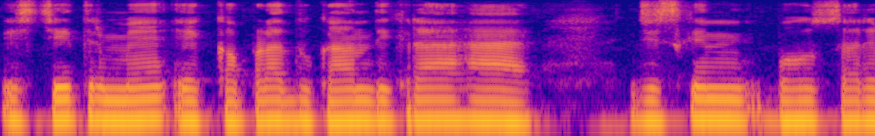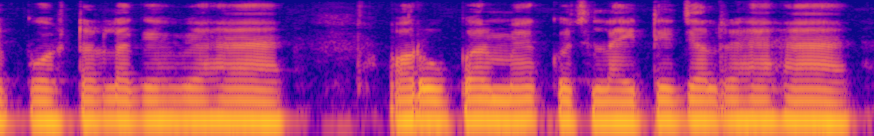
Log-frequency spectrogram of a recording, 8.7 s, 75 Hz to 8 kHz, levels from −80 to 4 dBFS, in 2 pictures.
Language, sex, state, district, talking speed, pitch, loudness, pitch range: Hindi, male, Jharkhand, Palamu, 170 wpm, 130 Hz, -16 LUFS, 125-130 Hz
